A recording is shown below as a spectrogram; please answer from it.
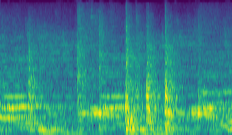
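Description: Electronic synthesizer music: held synth notes with a short run of drum hits in the middle.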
